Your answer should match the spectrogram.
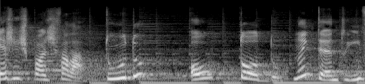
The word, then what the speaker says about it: tout: dominar a palavra T-O-U-T, tu. Então, você já percebeu que nessa palavra eu falo tu. Eu não pronuncio nem o U separado, nem o T no final.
